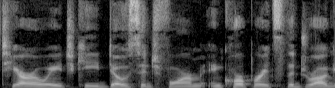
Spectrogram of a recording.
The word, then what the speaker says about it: troche: The lozenge or troche, pronounced TROH dosage form, incorporates the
